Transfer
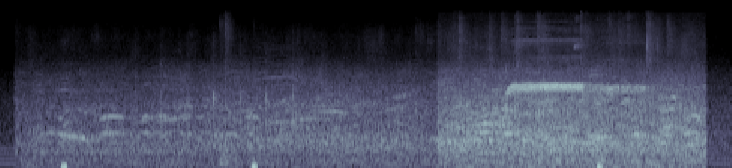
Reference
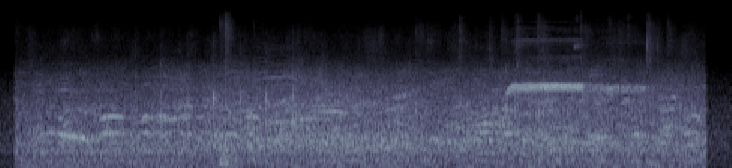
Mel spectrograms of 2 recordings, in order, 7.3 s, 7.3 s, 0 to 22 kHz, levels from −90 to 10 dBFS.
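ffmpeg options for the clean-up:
ffmpeg -i in.wav -filter_complex "[0:a]bandreject=frequency=119.7:width_type=h:width=4,bandreject=frequency=239.4:width_type=h:width=4,bandreject=frequency=359.1:width_type=h:width=4,bandreject=frequency=478.8:width_type=h:width=4,asplit=3[link_01][link_02][link_03];[link_01]afade=type=out:start_time=0.61:duration=0.02[link_04];[link_02]highpass=frequency=140:width=0.5412,highpass=frequency=140:width=1.3066,afade=type=in:start_time=0.61:duration=0.02,afade=type=out:start_time=0.73:duration=0.02[link_05];[link_03]afade=type=in:start_time=0.73:duration=0.02[link_06];[link_04][link_05][link_06]amix=inputs=3:normalize=0,asplit=3[link_07][link_08][link_09];[link_07]afade=type=out:start_time=2.51:duration=0.02[link_10];[link_08]highpass=frequency=140:width=0.5412,highpass=frequency=140:width=1.3066,afade=type=in:start_time=2.51:duration=0.02,afade=type=out:start_time=2.63:duration=0.02[link_11];[link_09]afade=type=in:start_time=2.63:duration=0.02[link_12];[link_10][link_11][link_12]amix=inputs=3:normalize=0,asplit=3[link_13][link_14][link_15];[link_13]afade=type=out:start_time=5.96:duration=0.02[link_16];[link_14]highpass=frequency=140:width=0.5412,highpass=frequency=140:width=1.3066,afade=type=in:start_time=5.96:duration=0.02,afade=type=out:start_time=6.08:duration=0.02[link_17];[link_15]afade=type=in:start_time=6.08:duration=0.02[link_18];[link_16][link_17][link_18]amix=inputs=3:normalize=0,asetnsamples=nb_out_samples=441:pad=0,asendcmd='4.38 volume volume -10dB',volume=0dB" out.wav

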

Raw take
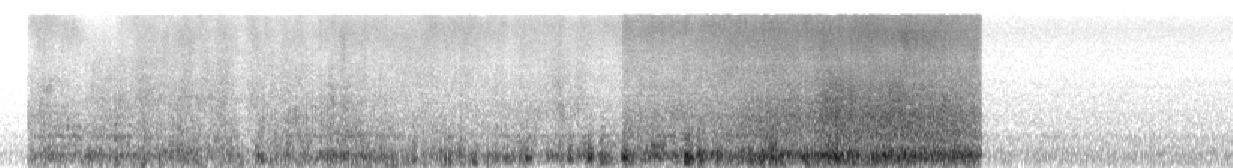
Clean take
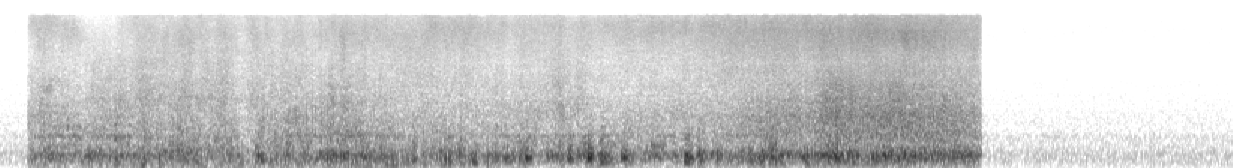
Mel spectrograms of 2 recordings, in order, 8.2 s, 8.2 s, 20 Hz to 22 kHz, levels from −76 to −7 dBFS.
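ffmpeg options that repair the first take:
ffmpeg -i in.wav -af "asetnsamples=nb_out_samples=441:pad=0,asendcmd='4.16 volume volume -7.5dB',volume=0dB" out.wav

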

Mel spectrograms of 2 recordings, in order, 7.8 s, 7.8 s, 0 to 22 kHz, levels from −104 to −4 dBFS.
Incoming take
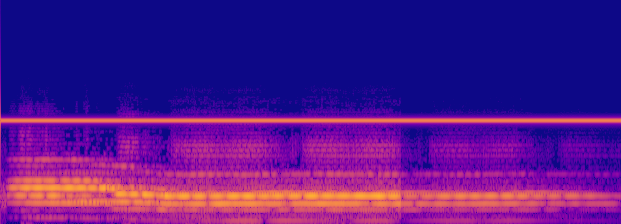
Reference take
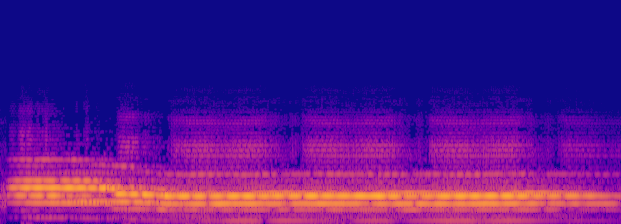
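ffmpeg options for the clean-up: ffmpeg -i in.wav -af "bandreject=frequency=2400:width=30,asetnsamples=nb_out_samples=441:pad=0,asendcmd='5 volume volume 10dB',volume=0dB" out.wav

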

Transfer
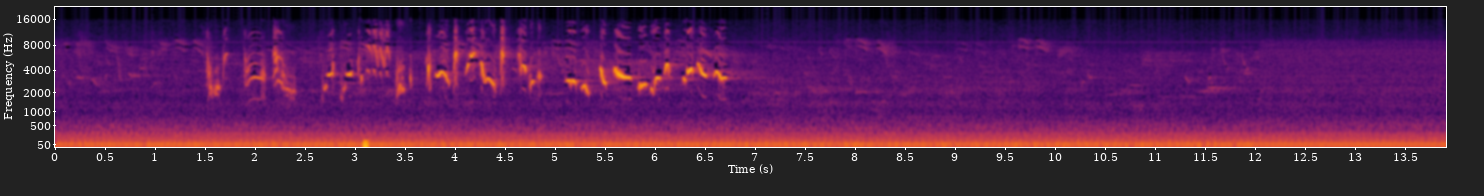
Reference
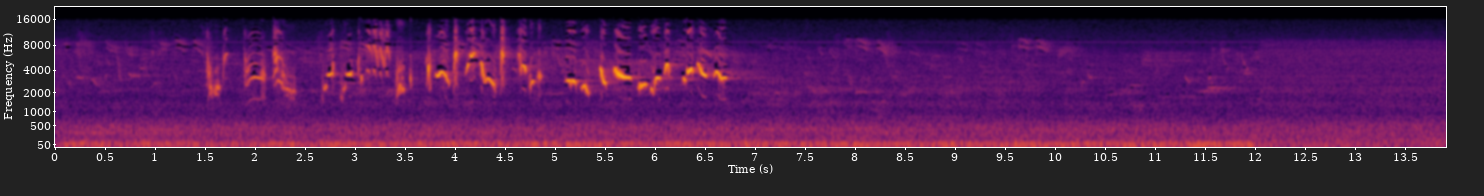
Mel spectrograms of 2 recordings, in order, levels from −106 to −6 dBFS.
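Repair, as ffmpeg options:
ffmpeg -i in.wav -filter_complex "[0:a]adeclick=threshold=4,bandreject=frequency=57.7:width_type=h:width=4,bandreject=frequency=115.4:width_type=h:width=4,bandreject=frequency=173.1:width_type=h:width=4,bandreject=frequency=230.8:width_type=h:width=4,bandreject=frequency=288.5:width_type=h:width=4,asplit=3[link_01][link_02][link_03];[link_01]afade=type=out:start_time=3.06:duration=0.02[link_04];[link_02]highpass=frequency=140:width=0.5412,highpass=frequency=140:width=1.3066,afade=type=in:start_time=3.06:duration=0.02,afade=type=out:start_time=3.18:duration=0.02[link_05];[link_03]afade=type=in:start_time=3.18:duration=0.02[link_06];[link_04][link_05][link_06]amix=inputs=3:normalize=0" out.wav

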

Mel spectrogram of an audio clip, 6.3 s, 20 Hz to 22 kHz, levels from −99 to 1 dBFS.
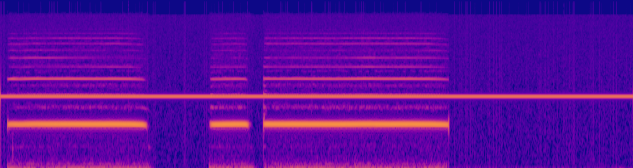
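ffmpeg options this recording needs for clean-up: ffmpeg -i in.wav -af "adeclick=threshold=4,bandreject=frequency=2100:width=30,agate=range=-21dB:threshold=-28dB" out.wav

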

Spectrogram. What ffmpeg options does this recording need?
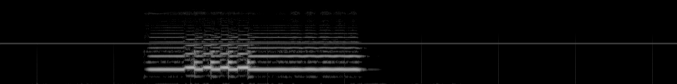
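ffmpeg -i in.wav -af "adeclick=threshold=4,bandreject=frequency=2600:width=30" out.wav

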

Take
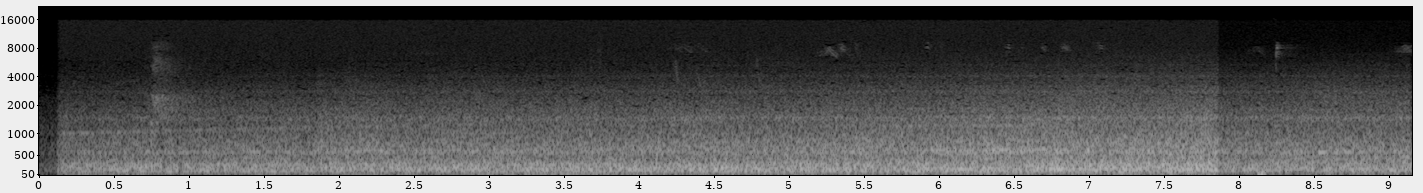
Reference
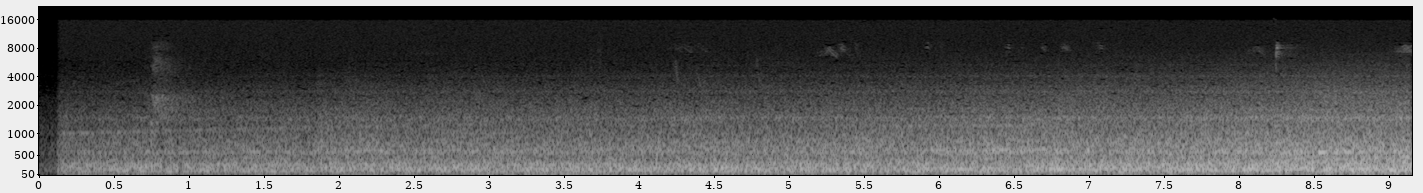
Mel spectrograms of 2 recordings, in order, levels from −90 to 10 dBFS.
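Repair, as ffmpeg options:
ffmpeg -i in.wav -filter_complex "[0:a]asplit=3[link_01][link_02][link_03];[link_01]afade=type=out:start_time=8.11:duration=0.02[link_04];[link_02]highpass=frequency=140:width=0.5412,highpass=frequency=140:width=1.3066,afade=type=in:start_time=8.11:duration=0.02,afade=type=out:start_time=8.23:duration=0.02[link_05];[link_03]afade=type=in:start_time=8.23:duration=0.02[link_06];[link_04][link_05][link_06]amix=inputs=3:normalize=0,asetnsamples=nb_out_samples=441:pad=0,asendcmd='7.86 volume volume 7.5dB',volume=0dB" out.wav

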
